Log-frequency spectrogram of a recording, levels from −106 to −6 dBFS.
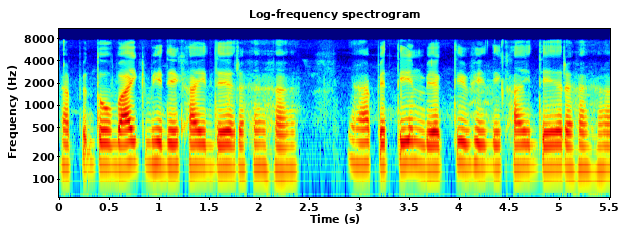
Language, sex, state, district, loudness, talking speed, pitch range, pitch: Hindi, male, Jharkhand, Palamu, -21 LUFS, 195 wpm, 145-155 Hz, 150 Hz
